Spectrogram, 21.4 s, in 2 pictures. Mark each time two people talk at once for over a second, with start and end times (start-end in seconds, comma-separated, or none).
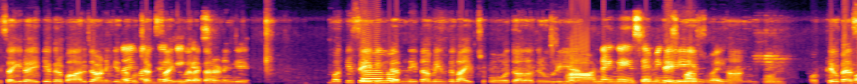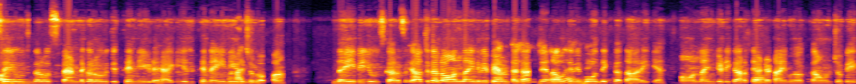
1.5-3.0, 16.9-18.4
